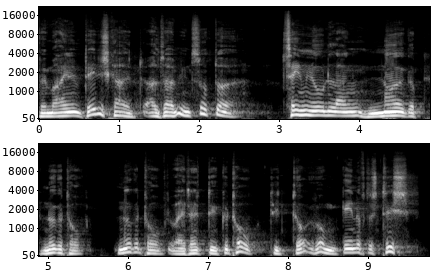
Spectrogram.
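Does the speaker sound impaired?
Yes: Parkinson's disease; Parkinson's disease diagnosed about 20 years ago, slowed movements, limits daily routine, needs much training.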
